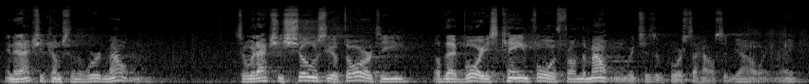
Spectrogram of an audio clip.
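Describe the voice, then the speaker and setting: Animated preacher man in an echoey hall. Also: mid-range voice, fairly quick. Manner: emphatic, rhetorical questions, frequent "okay?" and "right?". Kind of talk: sermon. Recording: echoey hall with faint ambient noise.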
